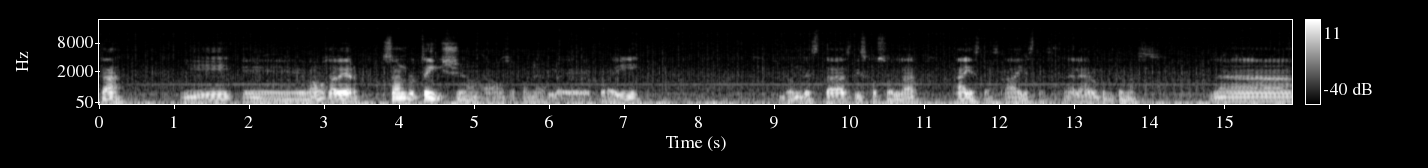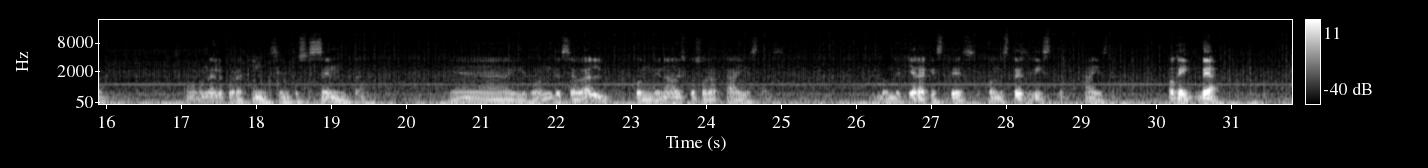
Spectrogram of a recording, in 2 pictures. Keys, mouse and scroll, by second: 1.5 middle click, 4.5-6.3 drag, 7.0-7.6 scroll down 1, 7.6-10.8 middle drag, 10.8-12.2 drag, 12.5-13.2 scroll down 2, 15.3-17.6 drag, 18.3-19.1 scroll down 3, 19.1-29.0 drag, 30.3-30.9 scroll up 2, 30.9-31.7 scroll up 1.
